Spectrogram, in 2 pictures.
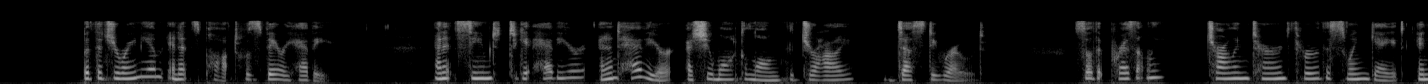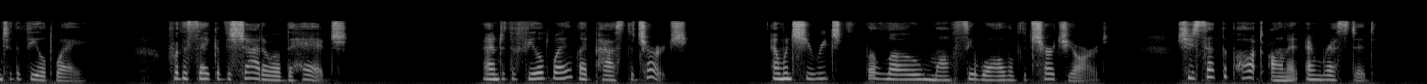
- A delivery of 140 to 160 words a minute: Yes, average, 155 wpm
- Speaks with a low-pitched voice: No, high, 245 Hz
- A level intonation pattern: No, average, 4.5 semitones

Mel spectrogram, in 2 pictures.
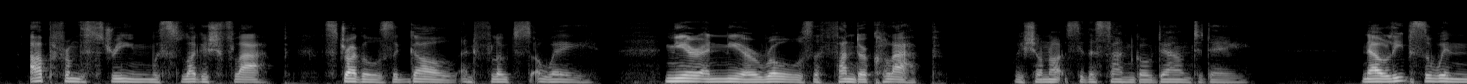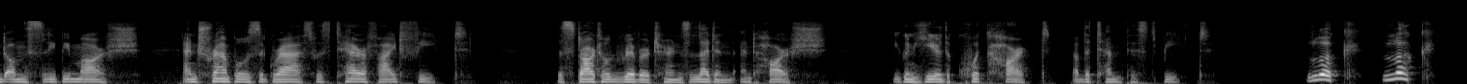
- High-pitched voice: No, low, 115 Hz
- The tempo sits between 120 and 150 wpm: Yes, slow, 135 wpm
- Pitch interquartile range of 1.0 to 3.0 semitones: Yes, narrow, 2.5 semitones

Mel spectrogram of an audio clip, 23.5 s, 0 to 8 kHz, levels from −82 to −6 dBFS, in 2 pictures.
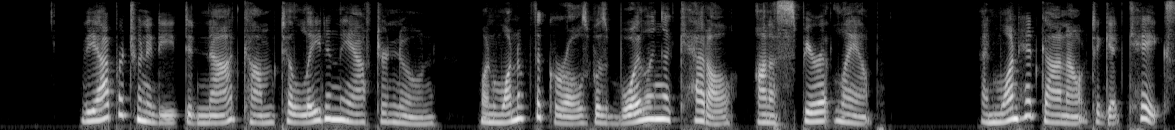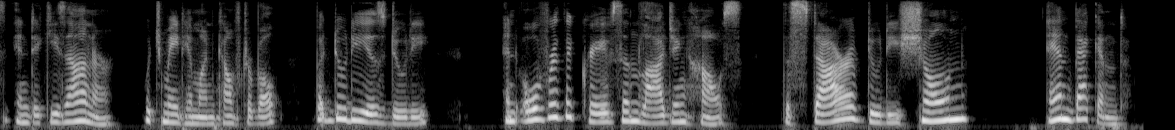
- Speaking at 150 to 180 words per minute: No, average, 140 wpm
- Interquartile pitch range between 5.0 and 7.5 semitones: Yes, average, 5.3 semitones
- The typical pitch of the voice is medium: No, high, 195 Hz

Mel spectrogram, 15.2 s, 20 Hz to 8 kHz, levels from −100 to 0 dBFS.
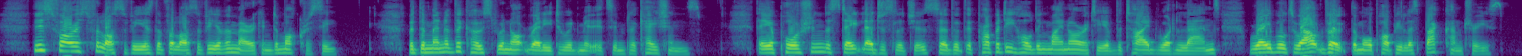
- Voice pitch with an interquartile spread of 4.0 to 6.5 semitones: Yes, average, 4.3 semitones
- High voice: No, medium, 140 Hz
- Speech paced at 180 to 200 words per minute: Yes, average, 185 wpm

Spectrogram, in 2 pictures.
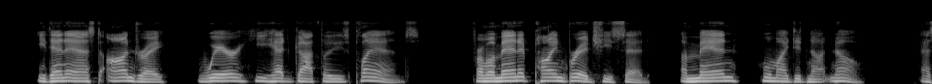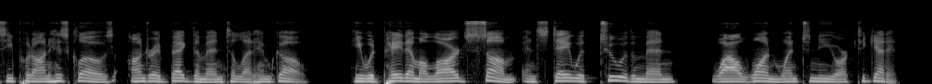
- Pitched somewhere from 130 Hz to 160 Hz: Yes, medium, 140 Hz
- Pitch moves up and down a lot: No, average, 3.2 semitones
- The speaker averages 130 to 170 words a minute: No, fast, 205 wpm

